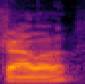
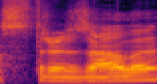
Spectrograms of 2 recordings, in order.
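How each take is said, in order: First: The name is said as Strela. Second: The name is said as Strazala. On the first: The speaker calls it right. "it's just Strela" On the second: The speaker calls it wrong. "It's not Strazala"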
